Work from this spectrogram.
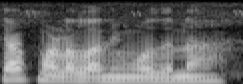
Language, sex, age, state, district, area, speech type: Kannada, male, 60+, Karnataka, Shimoga, rural, spontaneous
